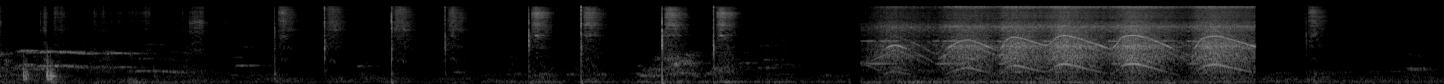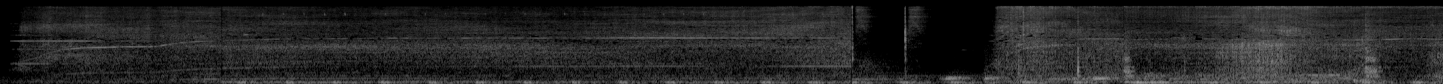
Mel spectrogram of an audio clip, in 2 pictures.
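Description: A small electric motor. It revs up and down several times, then spins up with a rising whine and runs steadily. Before the motor runs there is a series of sharp clicks.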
